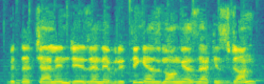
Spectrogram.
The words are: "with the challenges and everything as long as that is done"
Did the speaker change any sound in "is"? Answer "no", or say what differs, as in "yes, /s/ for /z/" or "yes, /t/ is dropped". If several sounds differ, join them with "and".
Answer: no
